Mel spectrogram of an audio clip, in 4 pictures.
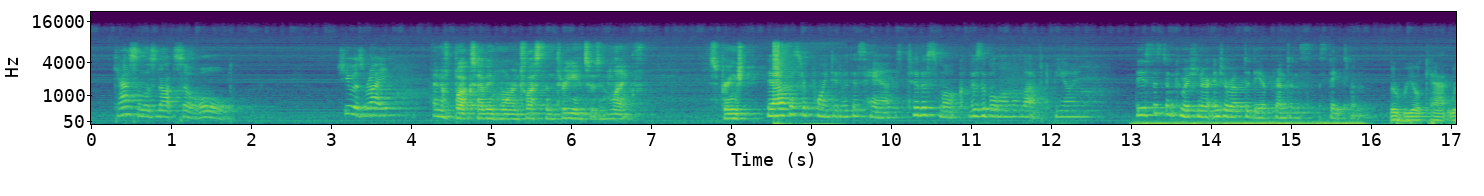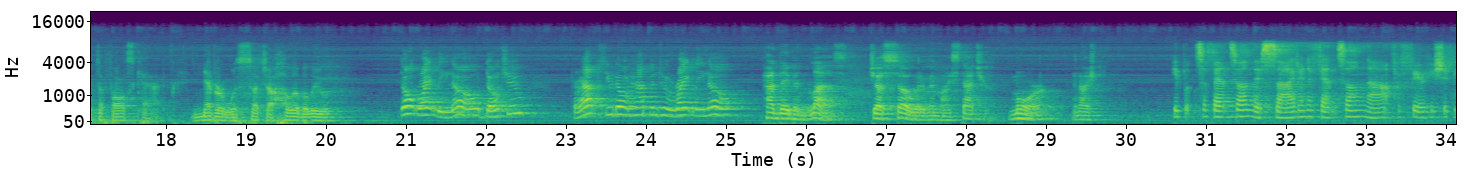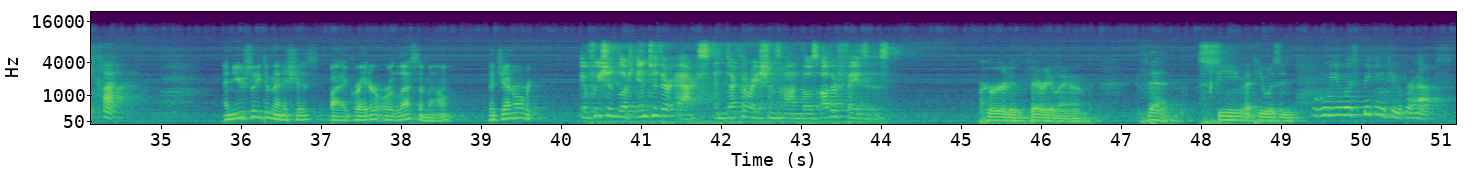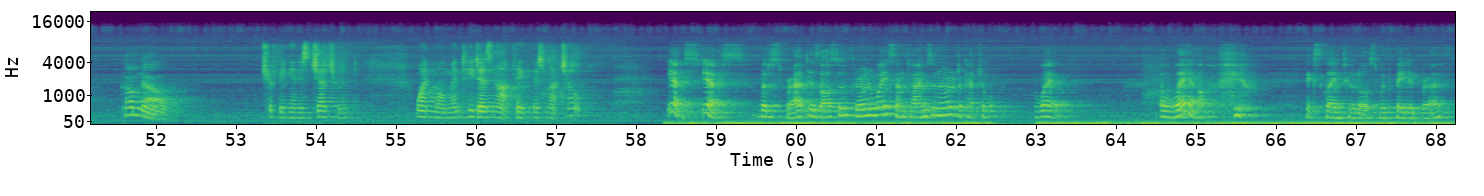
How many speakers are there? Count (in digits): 10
